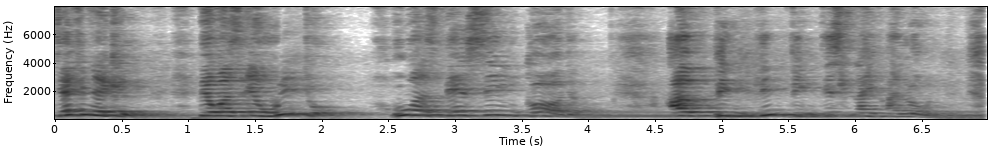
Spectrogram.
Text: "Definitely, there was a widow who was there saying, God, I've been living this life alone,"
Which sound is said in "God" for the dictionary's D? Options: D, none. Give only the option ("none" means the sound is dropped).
D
